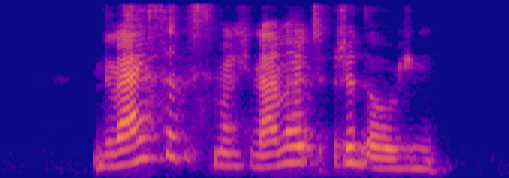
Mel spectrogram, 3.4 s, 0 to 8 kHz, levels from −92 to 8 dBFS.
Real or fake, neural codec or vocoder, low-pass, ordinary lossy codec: fake; codec, 24 kHz, 1 kbps, SNAC; 7.2 kHz; none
